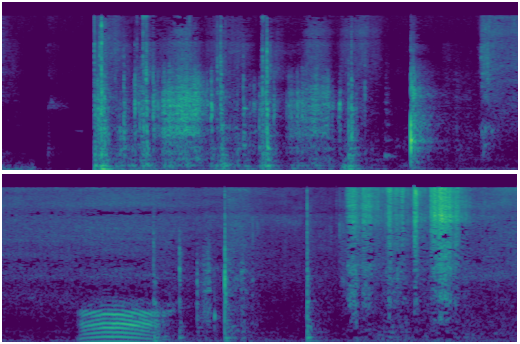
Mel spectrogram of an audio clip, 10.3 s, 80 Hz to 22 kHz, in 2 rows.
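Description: Hand-pumped 20-litre backpack sprayer being worked to build pressure: irregular knocks and creaks of the pump lever and piston, with a sharp click about four seconds in, on a newly replaced piston packing that now holds pressure. A short rising-and-falling tone follows a few seconds later, and a hiss near the end.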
